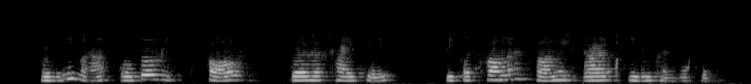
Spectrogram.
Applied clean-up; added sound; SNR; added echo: neural mask model DeepFilterNet 3.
